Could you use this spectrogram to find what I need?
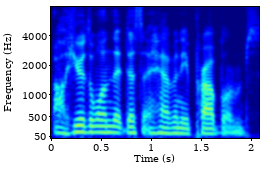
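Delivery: ordinary talk, nothing marked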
